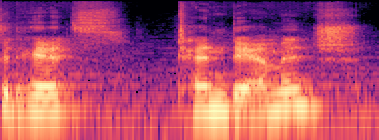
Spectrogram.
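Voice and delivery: ordinary talk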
